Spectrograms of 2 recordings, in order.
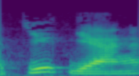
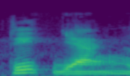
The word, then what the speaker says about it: Chiết Giang: Người ta nghe nói ở tỉnh Triết Giang hay là Chiết Giang á, có người đọc là Triết Giang, người đọc là Chiết Giang,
